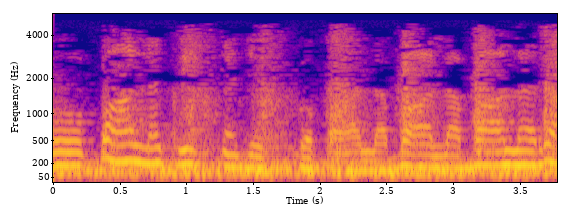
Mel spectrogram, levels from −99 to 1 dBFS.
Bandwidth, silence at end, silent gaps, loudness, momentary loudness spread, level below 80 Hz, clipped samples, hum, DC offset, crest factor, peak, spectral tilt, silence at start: 4.8 kHz; 0 s; none; -15 LUFS; 4 LU; -28 dBFS; under 0.1%; none; under 0.1%; 12 dB; -2 dBFS; -12 dB/octave; 0 s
